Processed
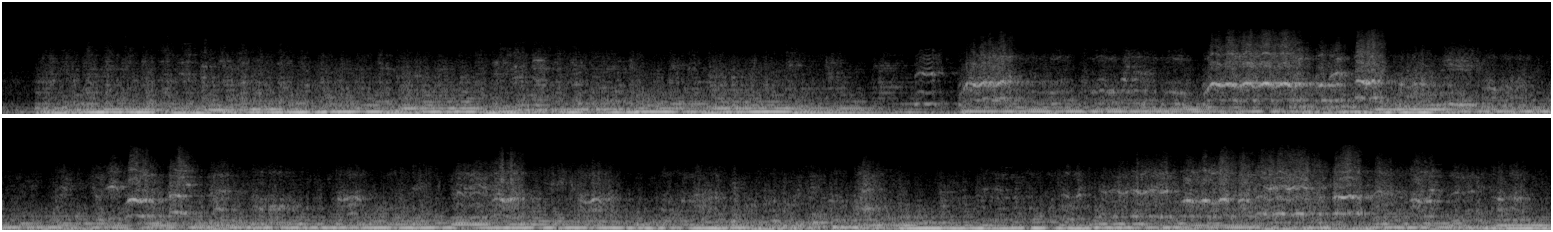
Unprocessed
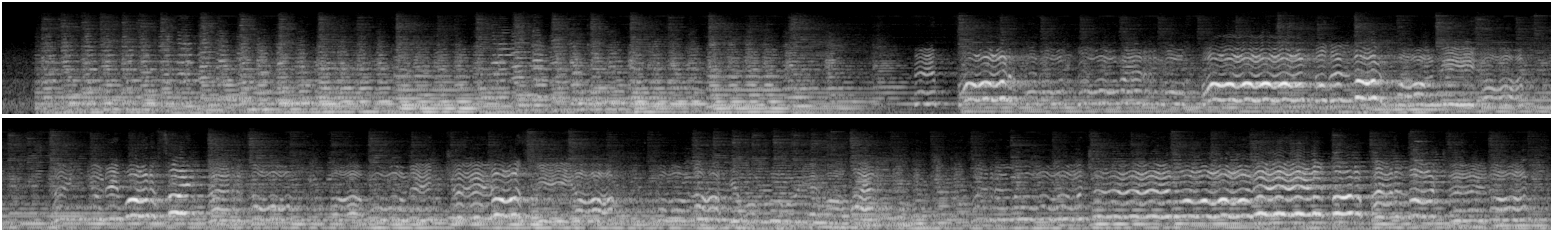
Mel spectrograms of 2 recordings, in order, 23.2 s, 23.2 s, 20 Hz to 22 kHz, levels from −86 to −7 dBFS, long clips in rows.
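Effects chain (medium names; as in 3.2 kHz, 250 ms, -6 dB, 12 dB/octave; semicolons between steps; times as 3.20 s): FFT filter 130 Hz 0 dB, 480 Hz -23 dB, 1.3 kHz -17 dB, 9.1 kHz -30 dB; reverse; upward compressor, threshold -48 dBFS; reverse; saturation -39 dBFS, distortion -8 dB; band-passed feedback delay 219 ms, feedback 83%, band-pass 530 Hz, level -22 dB; reverberation, pre-delay 3 ms, DRR 3.5 dB; trim +2 dB; Opus 12 kbps 48 kHz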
